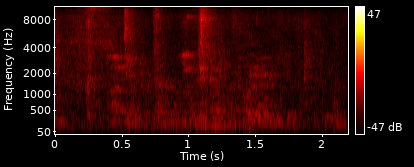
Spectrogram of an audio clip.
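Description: Indistinct voices of several people talking at once in a classroom, the words not picked out.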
